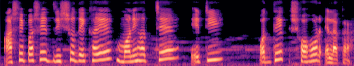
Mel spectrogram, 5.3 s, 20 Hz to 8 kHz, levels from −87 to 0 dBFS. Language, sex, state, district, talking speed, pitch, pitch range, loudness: Bengali, female, West Bengal, Cooch Behar, 100 wpm, 285 Hz, 235-330 Hz, -14 LUFS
